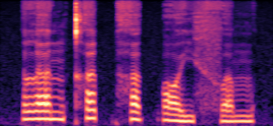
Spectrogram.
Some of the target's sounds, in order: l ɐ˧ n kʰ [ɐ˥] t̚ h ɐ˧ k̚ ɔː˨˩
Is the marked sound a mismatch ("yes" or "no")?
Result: no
